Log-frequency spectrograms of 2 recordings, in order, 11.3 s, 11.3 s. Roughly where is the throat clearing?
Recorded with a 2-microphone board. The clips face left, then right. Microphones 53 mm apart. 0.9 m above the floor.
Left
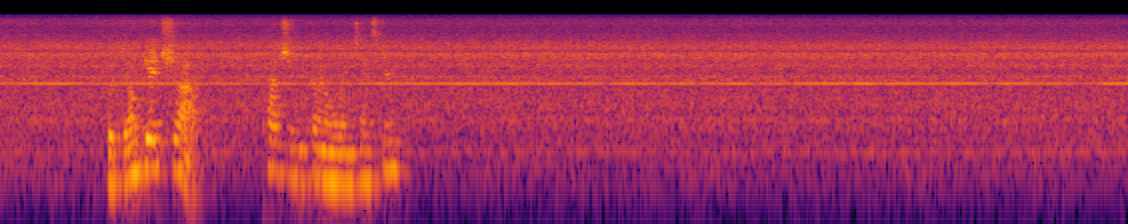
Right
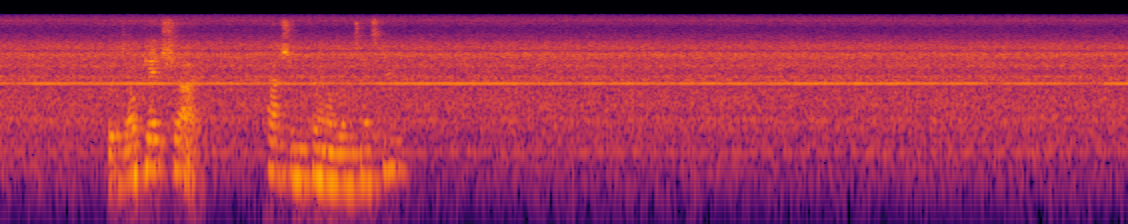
No throat clearing in this recording.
